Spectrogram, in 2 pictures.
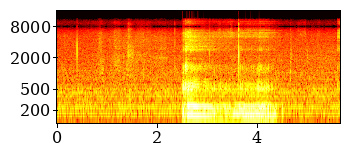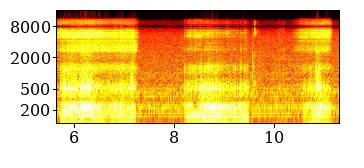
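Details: Vita, a sleeping pet dog, snoring indoors: four rasping, buzzy snore bursts spaced about two to three seconds apart, each with a low rumbling base and hissy upper noise, quiet breathing pauses in between.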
